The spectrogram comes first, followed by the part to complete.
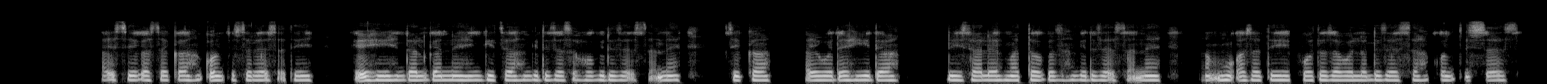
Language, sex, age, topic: Gamo, female, 18-24, government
